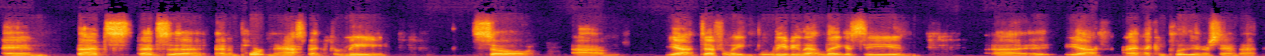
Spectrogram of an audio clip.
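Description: A man's voice: lowish voice, steady tone, measured pace, gravelly, darkish tone, muffled recording. A man hosting a podcast, candid and self-deprecating, swearing casually. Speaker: podcast host.

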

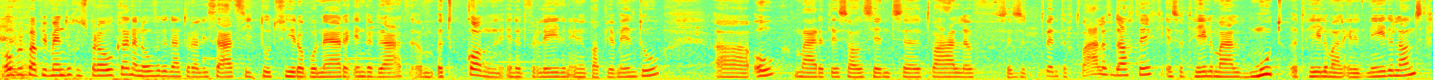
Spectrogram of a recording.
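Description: A man explaining things informally as a panel guest, in halting, deliberate phrases. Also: fairly high pitch. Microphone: studio microphone. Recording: clear background noise.

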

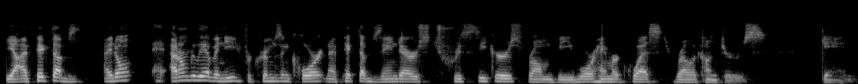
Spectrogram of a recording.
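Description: A man's voice: medium pitch, normal speed, dry recording, lo-fi sound. A man co-hosting a gaming podcast, talking casually and rambling with many restarts. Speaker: podcast co-host. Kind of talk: casual chat.

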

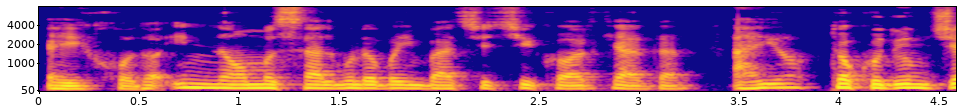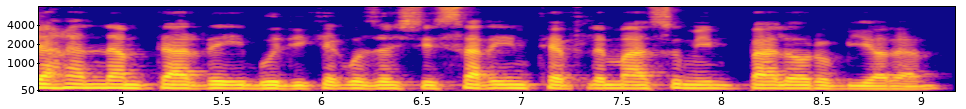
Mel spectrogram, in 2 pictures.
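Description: A man's voice: medium pitch, steady tone, few pauses, darkish tone, lightly acted. A male narrator voicing a frightened, anguished noble mother in an audiobook, crying out in panic. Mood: distraught. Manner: panicked, pleading cries.

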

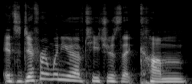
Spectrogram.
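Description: A man's voice: a little high, lively intonation, fast talker, fairly bright tone. A man from Canada chatting casually about school, full of filler words and blunt swearing. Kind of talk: casual chat.

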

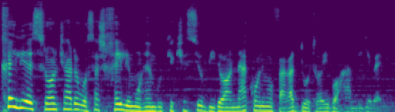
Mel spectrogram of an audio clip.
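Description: A man's voice: mid-range voice, a little mellow, faint music behind. A man narrating a first-person creepy story in a casual, slangy way.

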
